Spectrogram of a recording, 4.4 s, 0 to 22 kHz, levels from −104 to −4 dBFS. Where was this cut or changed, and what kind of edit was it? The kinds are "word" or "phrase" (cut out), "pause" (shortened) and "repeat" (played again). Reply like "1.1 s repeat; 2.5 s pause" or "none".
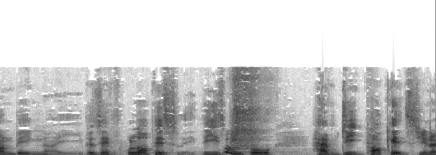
none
